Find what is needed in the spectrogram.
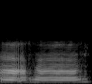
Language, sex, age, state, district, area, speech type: Assamese, male, 30-45, Assam, Sonitpur, rural, conversation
